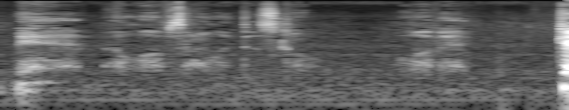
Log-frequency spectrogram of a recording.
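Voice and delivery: breathy secret whisper; real whispered aside. Real, not acted. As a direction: whisper it like a private confession. Aside about silent disco.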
